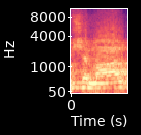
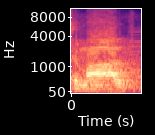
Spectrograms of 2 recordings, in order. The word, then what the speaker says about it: شمال: تلفظ ہے صبح۔ سرسراہٹ ہم شمال پڑھتے ہیں، جبکہ اس کا صحیح تلفظ ہے شمال، شین کے اوپر پیش ہے۔ جنوب، افق، مغرب، درخت۔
